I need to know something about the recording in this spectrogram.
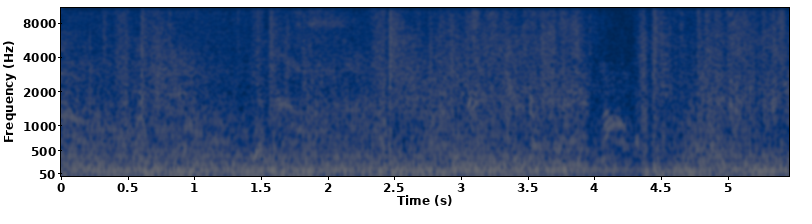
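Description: Heavy punches and kicks land with sharp thuds in a fight.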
